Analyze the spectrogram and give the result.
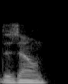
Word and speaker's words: DAZN: D-A-Z-N? Yeah. – Yeah, it's called, I think it's pronounced the Zone.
